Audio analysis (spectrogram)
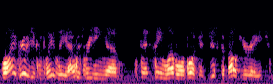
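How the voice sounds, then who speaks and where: A man's voice: on the high side, very animated, a little fast. An older, retired man with an American accent, chatting casually over two-way amateur radio in a rambling way, restarting and repeating his phrases. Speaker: retired police dispatcher, amateur radio operator. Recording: narrow, phone-like radio link with static noise.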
